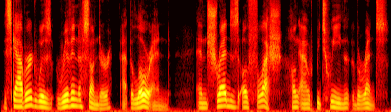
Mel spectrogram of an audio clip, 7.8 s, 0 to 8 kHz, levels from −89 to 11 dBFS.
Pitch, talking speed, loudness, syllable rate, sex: 120 Hz, 140 wpm, -19 LUFS, 3.6 syllables/s, male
